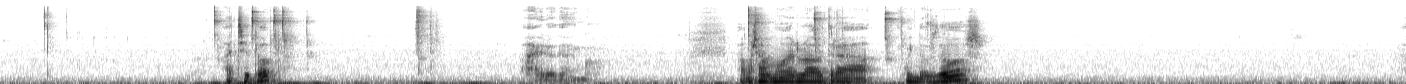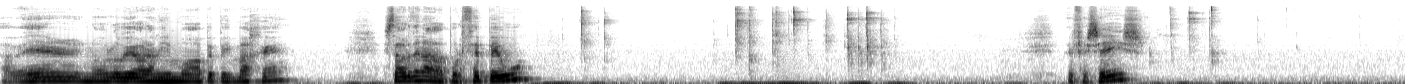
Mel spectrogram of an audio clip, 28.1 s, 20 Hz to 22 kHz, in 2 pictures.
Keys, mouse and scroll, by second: 1.9-3.3 typing, 4.1 Return, 8.2 super+", 8.9 super+2, 19.8 l, 21.4 BackSpace, 21.9 shift+n, 22.5 Escape, 22.7 Escape, 25.7 Delete, 25.9 6.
